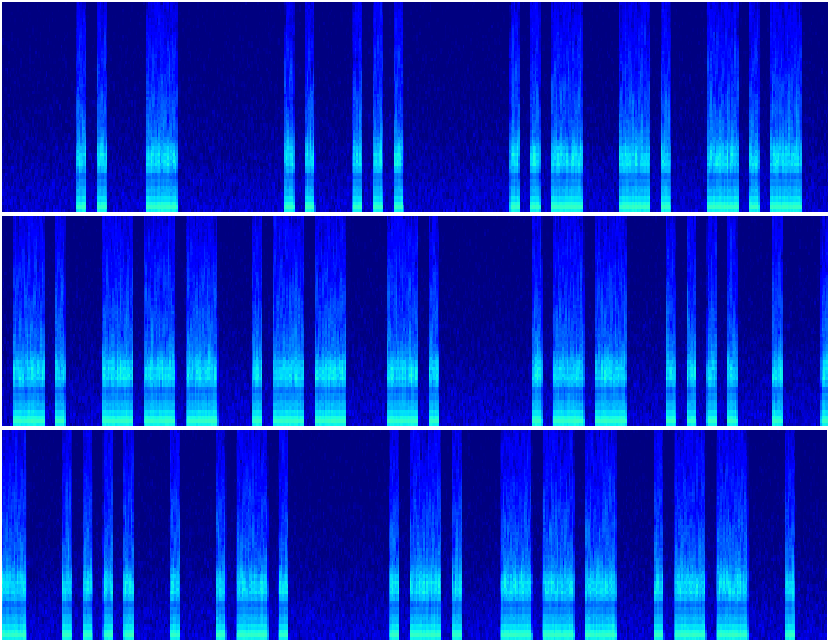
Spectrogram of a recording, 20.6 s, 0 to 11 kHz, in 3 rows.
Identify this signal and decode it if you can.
Morse code, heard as a buzzer, hand-sent with a paddle, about 14 wpm. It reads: IT IS UNKNOWN WHETHER ROWE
